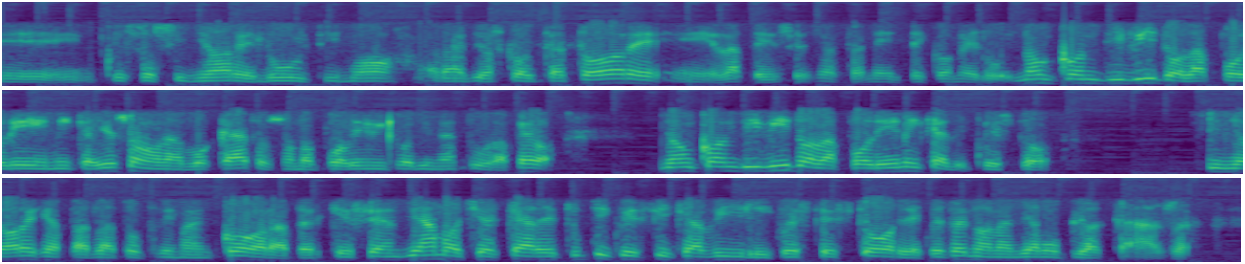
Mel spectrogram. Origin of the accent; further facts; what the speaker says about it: Piedmont, Italy; io dico Langa perché sono piemontese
